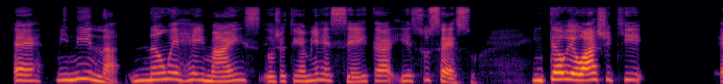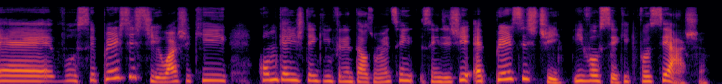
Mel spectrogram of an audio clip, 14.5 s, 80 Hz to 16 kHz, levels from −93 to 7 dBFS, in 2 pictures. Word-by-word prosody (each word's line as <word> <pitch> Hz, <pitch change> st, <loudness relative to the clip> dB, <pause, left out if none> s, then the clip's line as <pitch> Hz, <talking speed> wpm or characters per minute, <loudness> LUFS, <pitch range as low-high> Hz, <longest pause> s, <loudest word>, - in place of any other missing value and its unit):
É, 235 Hz, -2 st, +1 dB
menina, 255 Hz, -, +1 dB
não 260 Hz, +6 st, +1 dB
errei 265 Hz, -2 st, -1 dB
mais. 220 Hz, +4 st, 0 dB
Eu 205 Hz, -, -3 dB
já 215 Hz, +1 st, -5 dB
tenho 215 Hz, 0 st, -5 dB
a -, -, -1 dB
minha 240 Hz, +4 st, -1 dB
receita 225 Hz, -2 st, -3 dB
e 220 Hz, -, -6 dB
é 225 Hz, -, -3 dB
sucesso. 210 Hz, -, -3 dB, 0.5 s
Então 285 Hz, +4 st, +8 dB
eu 265 Hz, -2 st, +10 dB
acho 275 Hz, +1 st, +7 dB
que 270 Hz, +1 st, -6 dB, 0.8 s
é 220 Hz, -1 st, +1 dB
você 225 Hz, +3 st, -9 dB
persistir. 345 Hz, -, -4 dB
Eu 180 Hz, -, 0 dB
acho 210 Hz, +4 st, 0 dB
que, 245 Hz, 0 st, -4 dB, 0.3 s
como 260 Hz, +1 st, 0 dB
que 275 Hz, -, -1 dB
a 265 Hz, -, +2 dB
gente 250 Hz, -3 st, -2 dB
tem 235 Hz, -2 st, -3 dB
que 220 Hz, 0 st, -7 dB
enfrentar 200 Hz, -3 st, -3 dB
os 175 Hz, -, -12 dB
momentos 185 Hz, +3 st, -7 dB
sem 245 Hz, -2 st, -2 dB
sem 195 Hz, -2 st, -7 dB
desistir, 185 Hz, +8 st, -1 dB
é 215 Hz, -, +4 dB
persistir. 290 Hz, -, 0 dB
E 225 Hz, +1 st, -1 dB
você, 220 Hz, -7 st, 0 dB
que 200 Hz, +6 st, -8 dB
que -, -, -32 dB
você 210 Hz, +3 st, 0 dB
acha? 140 Hz, -, -1 dB
225 Hz, 185 wpm, -26 LUFS, 210-260 Hz, 0.8 s, eu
